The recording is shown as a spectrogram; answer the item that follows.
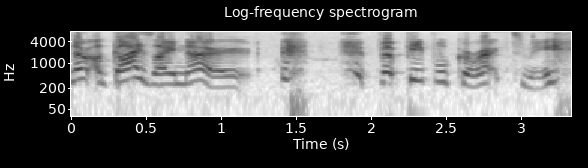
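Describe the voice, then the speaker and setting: With a southern English accent, a woman speaks in very wide pitch swings. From southeast England, home counties. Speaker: stream host. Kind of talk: casual chat.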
